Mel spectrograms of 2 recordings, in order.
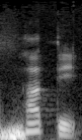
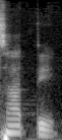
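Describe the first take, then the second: First: The first sound is a soft lisped 'th'. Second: The first sound is a hard hissing 's'. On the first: The speaker calls it right. "সবসময় জিহ্বার আগা থেকে আমরা পড়বো" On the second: The speaker calls it wrong. "শক্ত করে আওয়াজটা বলতে যাব তখন এই সিনে চলে আসবে"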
